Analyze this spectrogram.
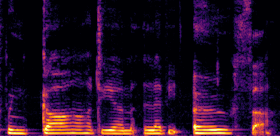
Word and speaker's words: Wingardium Leviosa: book um hermione says you're saying it wrong it's wingardium leviosa nick the gar nice and long oh my gosh you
